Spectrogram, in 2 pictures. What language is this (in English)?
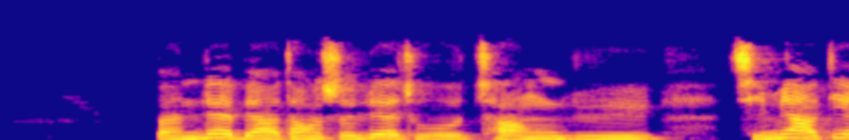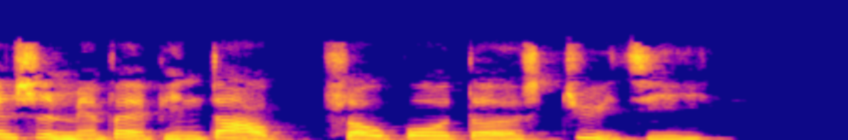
Chinese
